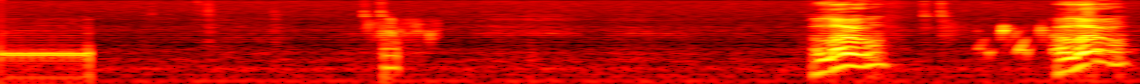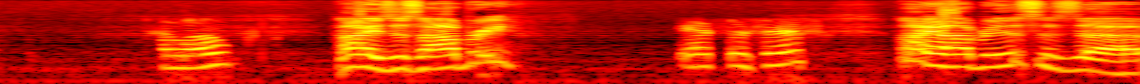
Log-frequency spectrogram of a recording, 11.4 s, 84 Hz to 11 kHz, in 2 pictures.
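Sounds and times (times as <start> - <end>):
ringback tone of an outgoing phone call: 0.0 - 0.4
quiet phone line hiss: 0.0 - 0.5
speech: 1.9 - 2.1, 4.1 - 4.5, 5.3 - 5.7, 6.5 - 8.4, 9.1 - 11.3.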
